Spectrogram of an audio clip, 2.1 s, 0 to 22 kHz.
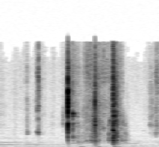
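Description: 2002-03 Upper Deck basketball cards handled in gloved hands as one card is slid to the back of the stack: soft rustles of card stock with two sharp clicks, about a second and a second and a half in.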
